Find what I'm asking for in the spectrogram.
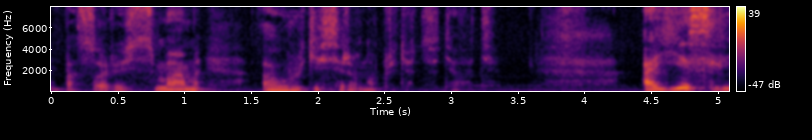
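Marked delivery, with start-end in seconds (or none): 1.6-3.3 whispering. Real, not acted. Coaxing crying son.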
